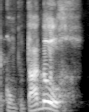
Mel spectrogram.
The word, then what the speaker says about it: computador: Identifico qual dessas vogais é pronunciada com mais força. Computador. Qual é a que eu pronuncio com mais força? Tá aqui minha sílaba tônica. É computador ou é computador?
